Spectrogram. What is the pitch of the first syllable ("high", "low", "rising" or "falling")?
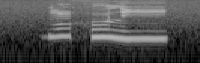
high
